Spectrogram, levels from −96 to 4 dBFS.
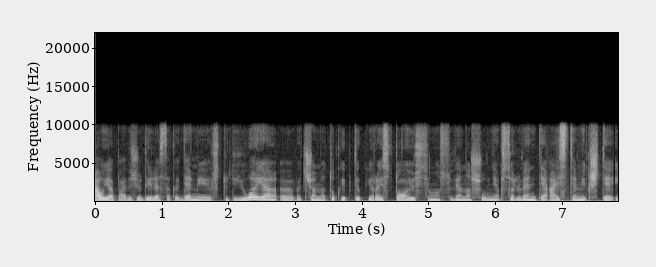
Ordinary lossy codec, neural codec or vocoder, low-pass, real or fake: Opus, 64 kbps; vocoder, 22.05 kHz, 80 mel bands, WaveNeXt; 9.9 kHz; fake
